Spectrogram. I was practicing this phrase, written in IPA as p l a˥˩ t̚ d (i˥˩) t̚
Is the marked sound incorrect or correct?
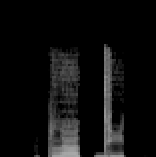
correct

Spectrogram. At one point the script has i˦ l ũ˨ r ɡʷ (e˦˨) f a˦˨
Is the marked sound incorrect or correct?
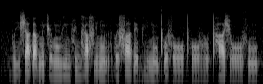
incorrect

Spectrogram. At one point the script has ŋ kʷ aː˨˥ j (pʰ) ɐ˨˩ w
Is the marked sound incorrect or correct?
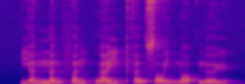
correct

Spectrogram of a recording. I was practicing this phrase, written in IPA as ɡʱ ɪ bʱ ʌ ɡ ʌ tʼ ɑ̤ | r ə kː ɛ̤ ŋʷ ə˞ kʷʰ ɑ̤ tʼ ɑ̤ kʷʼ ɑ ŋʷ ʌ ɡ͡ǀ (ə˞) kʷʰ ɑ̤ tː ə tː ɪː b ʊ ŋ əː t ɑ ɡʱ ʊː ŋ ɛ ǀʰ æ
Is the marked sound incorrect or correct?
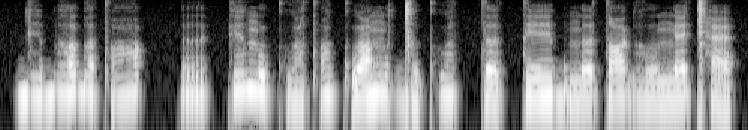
incorrect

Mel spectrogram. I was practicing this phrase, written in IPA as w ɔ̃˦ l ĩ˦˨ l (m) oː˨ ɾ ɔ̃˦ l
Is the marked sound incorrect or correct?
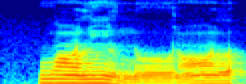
incorrect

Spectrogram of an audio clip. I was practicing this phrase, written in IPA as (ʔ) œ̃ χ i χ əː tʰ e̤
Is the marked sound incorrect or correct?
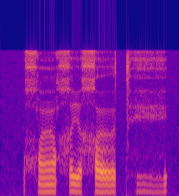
incorrect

